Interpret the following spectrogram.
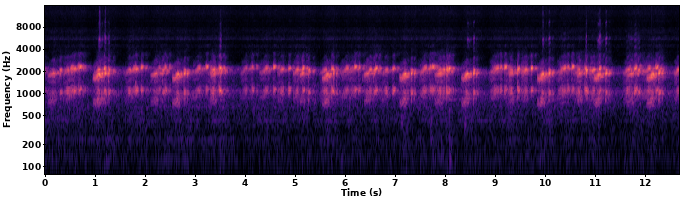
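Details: Spring frog chorus from a remaining lakeside swamp at Deer Lake, 2 April 2024; many frogs calling together in continuous rolling trills, surging and easing in loudness every one to two seconds, a few faint clicks above.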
